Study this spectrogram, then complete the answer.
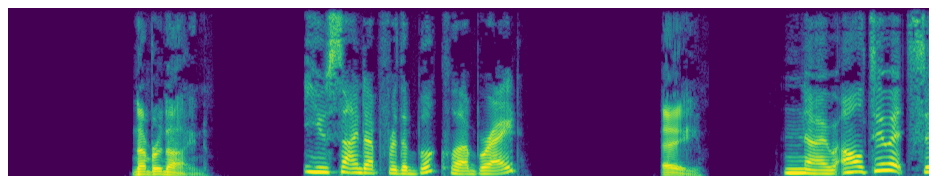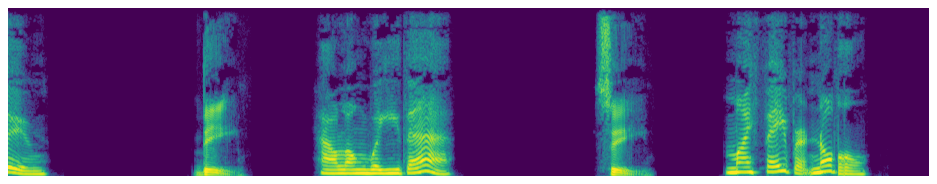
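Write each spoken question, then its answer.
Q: You signed up for the book club, right?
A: A: No, I'll do it soon.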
